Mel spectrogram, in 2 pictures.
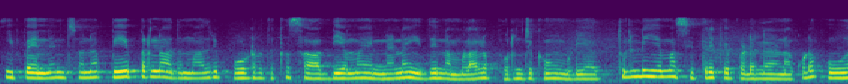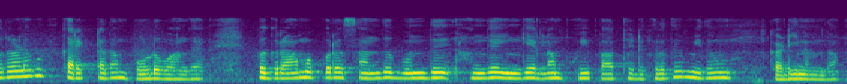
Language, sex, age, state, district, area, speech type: Tamil, female, 45-60, Tamil Nadu, Tiruppur, urban, spontaneous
